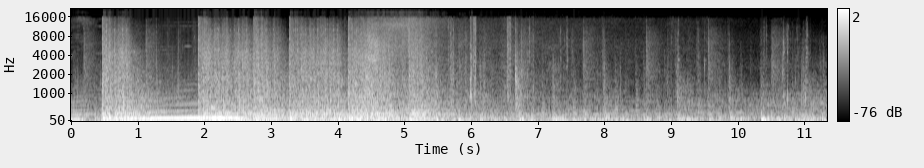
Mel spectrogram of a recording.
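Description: Shotgun blasts and other gunfire in the video game Halo: Campaign Evolved, a dense continuous barrage of loud repeated shots with game effects, steady throughout.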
